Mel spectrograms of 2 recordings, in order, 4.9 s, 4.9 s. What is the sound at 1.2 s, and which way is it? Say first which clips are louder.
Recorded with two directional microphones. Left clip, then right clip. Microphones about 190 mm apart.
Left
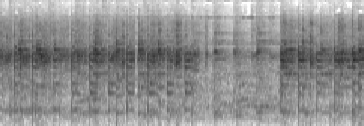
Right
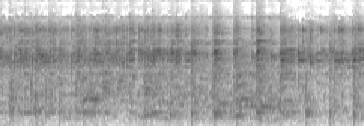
Music: left 15 dB; 50° left (ahead or behind).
